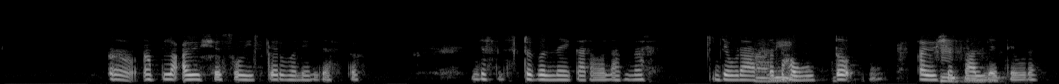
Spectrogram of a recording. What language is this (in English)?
Marathi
